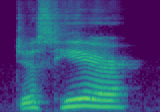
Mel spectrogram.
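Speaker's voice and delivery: mock monotone, flat and toneless speech. Retelling a phone call, imitating a monotone reply. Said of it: "their conversation is always so monotone".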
